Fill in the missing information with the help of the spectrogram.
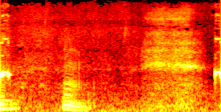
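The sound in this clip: A telephone rings, sounding as faint, short electronic tones at the start and again at the end. Quiet, breathy noise fills the pause between the rings.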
